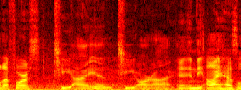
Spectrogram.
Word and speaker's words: Tintri: It's actually Tintri. Actually, it's an accent. Tintri is Gaelic for lightning. So, there you go. So in Gaelic, it's actually has the accent on the final I.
